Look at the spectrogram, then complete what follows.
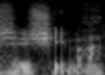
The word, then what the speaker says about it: Tsushima: Rest of Tsushima.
